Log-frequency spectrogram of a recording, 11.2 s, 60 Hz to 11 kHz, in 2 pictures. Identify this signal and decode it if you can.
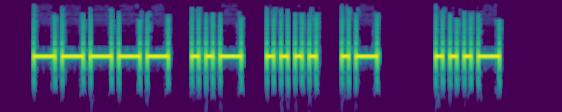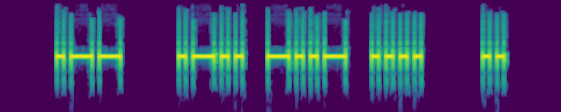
Morse code, heard as a keyed tone, about 17 wpm, spaced as for 13 wpm, 800 Hz. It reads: 0UHAV WLXHI
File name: CW / DET / 1 6 1500C S C 16wpm 2733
